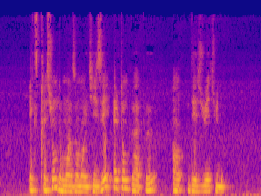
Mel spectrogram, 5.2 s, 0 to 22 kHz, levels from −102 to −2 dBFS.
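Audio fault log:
No fault is heard anywhere in the speech.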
